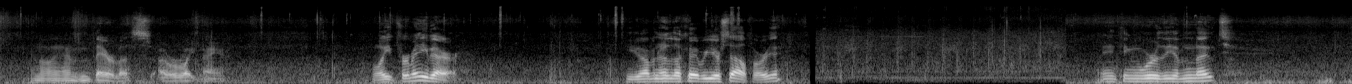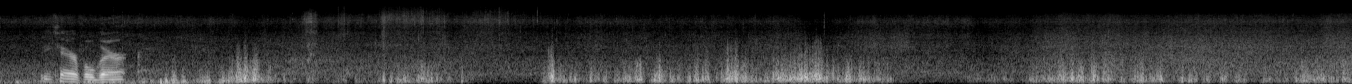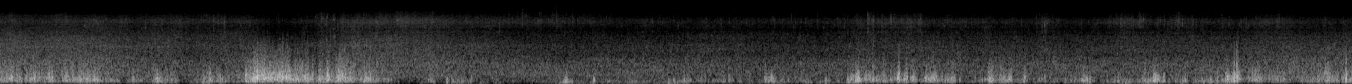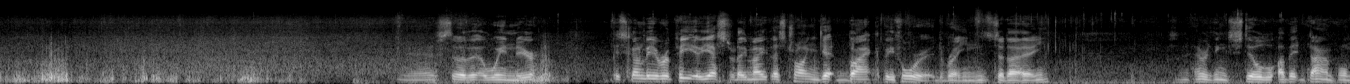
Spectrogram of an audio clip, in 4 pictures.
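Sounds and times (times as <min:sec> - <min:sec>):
wind on microphone: 0:00.0 - 0:46.7
sea waves breaking on rocks: 0:06.0 - 0:54.0.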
